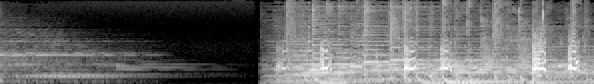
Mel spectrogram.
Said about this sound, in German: So bellen die klügsten Hunde der Welt. Wer da laut gegeben hat und wie man Intelligenz bei Hunden überhaupt definieren und testen kann, klären wir am Ende der Sendung.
